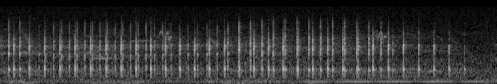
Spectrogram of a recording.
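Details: A courting white stork clatters its bill in a rapid, wooden rattle of dry knocks, several per second, running steadily throughout over a faint low hum.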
